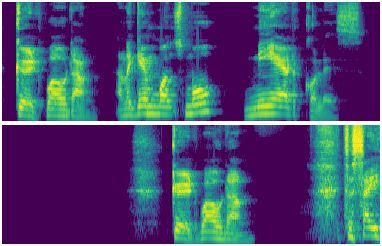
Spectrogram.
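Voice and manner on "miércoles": slow "Miércoles" with a long "Miér"; stress on first syllable. Shown as a demonstration. Teacher giving a model to repeat, "Miércoles" slowly stressed on "Miér". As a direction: lean on "Miér" and stretch it out. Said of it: "it's the first syllable that is the stressed syllable".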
